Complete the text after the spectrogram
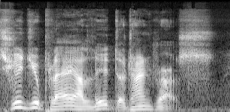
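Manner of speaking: put-on a slight touch of British accent. Acting out Obsidian coming on in the videos about a game, with Obsidian's little British accent. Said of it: "with a little British accent".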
